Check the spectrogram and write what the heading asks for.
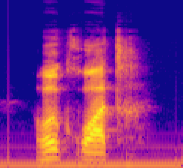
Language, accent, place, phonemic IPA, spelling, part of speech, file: French, France, Lyon, /ʁə.kʁwatʁ/, recroître, verb, LL-Q150 (fra)-recroître.wav
- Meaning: to reincrease; to reaugment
